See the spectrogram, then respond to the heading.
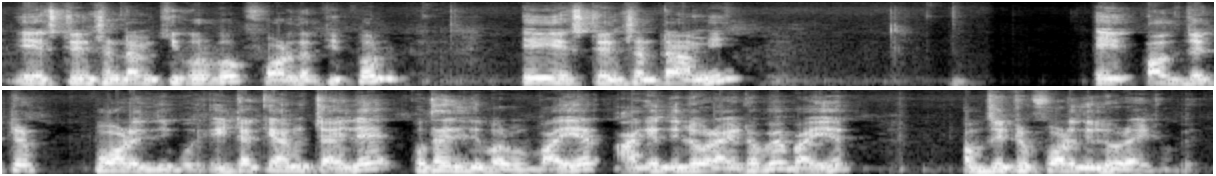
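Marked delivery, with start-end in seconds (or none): none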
